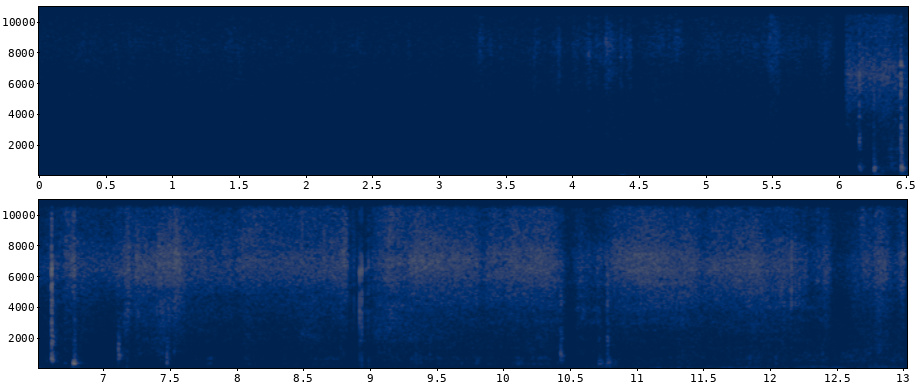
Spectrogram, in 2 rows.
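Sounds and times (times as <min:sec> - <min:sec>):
cloth rubbing: 0:06.8 - 0:13.0.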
